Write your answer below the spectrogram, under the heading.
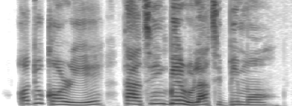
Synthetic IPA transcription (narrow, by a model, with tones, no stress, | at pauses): ɔ˧dũ˦kã˧ɾe˨˦ | ta˦˨ti˨˦n̩˦ɡ͡be˦ɾo˨la˨˦ti˧bi˦mɔ̃˧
